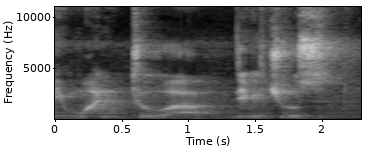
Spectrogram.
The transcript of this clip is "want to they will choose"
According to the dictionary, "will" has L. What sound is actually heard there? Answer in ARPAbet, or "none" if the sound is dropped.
L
